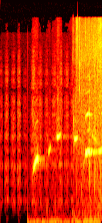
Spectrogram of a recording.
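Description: Whistling in several short notes, each sliding up and then held, followed by a hiss that starts about a second and a half in.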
